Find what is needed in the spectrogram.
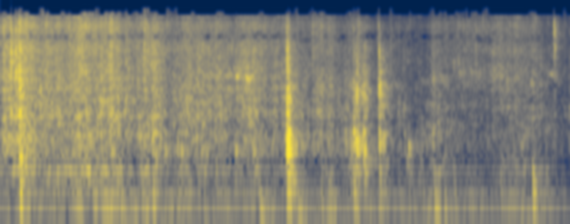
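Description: Thin clear plastic packaging bag crinkling as it is torn open and pulled off a stack of plastic snack containers, loudest at first and then fading, with a few sharp clicks in the middle.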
